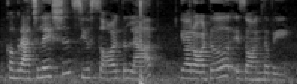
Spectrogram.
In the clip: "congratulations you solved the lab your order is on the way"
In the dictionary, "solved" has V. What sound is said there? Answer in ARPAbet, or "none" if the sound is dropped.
none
